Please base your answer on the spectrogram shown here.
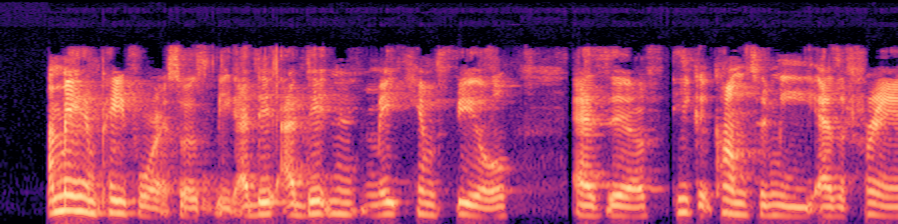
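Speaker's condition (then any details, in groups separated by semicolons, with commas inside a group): No condition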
